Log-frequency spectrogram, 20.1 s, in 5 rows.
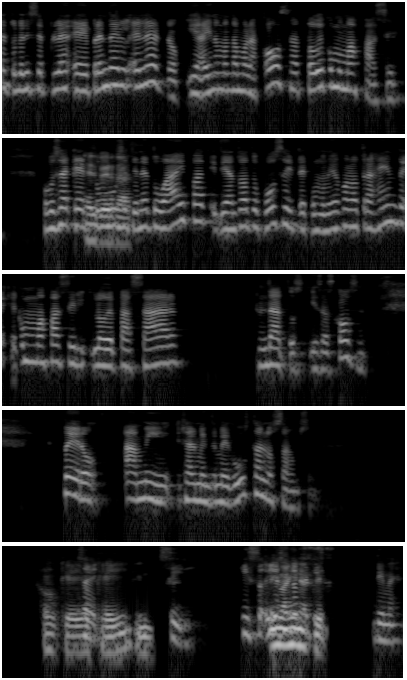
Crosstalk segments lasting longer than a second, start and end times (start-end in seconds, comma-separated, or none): none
